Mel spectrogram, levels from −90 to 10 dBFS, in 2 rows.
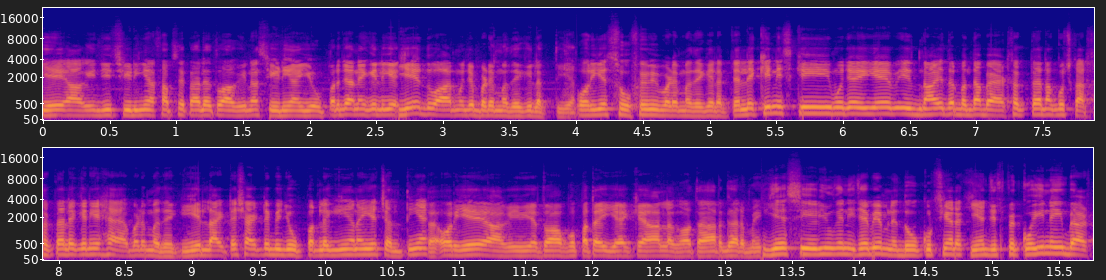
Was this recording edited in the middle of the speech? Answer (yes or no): no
